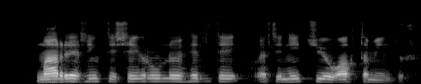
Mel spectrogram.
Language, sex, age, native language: Icelandic, male, 50-59, Icelandic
